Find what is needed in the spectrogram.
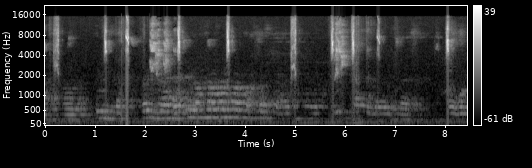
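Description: Male sunbird, an olive-backed sunbird (kolibri ninja), giving loud, sharp, high-pitched chirps about ten times at irregular intervals. A fainter lower voice carries on underneath.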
